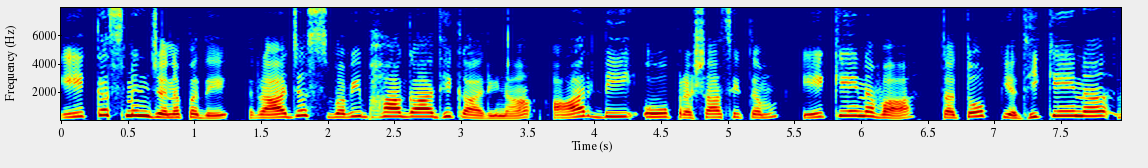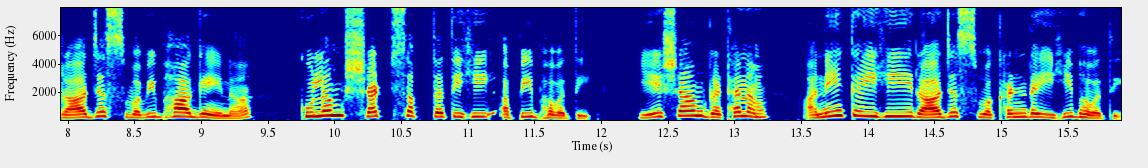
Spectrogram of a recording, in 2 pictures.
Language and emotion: Sanskrit, neutral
